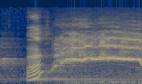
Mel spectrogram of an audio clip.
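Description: A person's high-pitched scream: it rises sharply about half a second in, is held for over a second, and falls away at the end.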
